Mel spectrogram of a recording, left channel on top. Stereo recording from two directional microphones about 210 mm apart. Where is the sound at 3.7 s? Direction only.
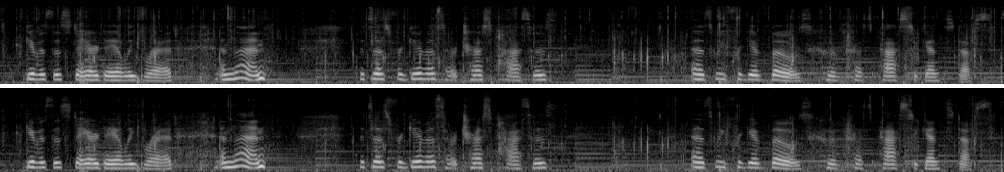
15° right (ahead or behind).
